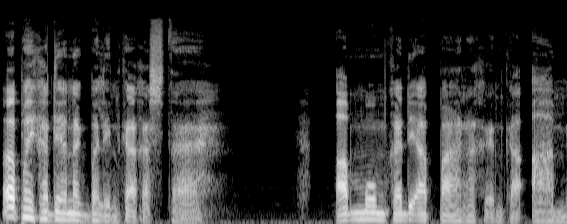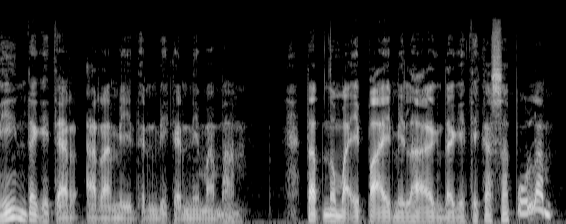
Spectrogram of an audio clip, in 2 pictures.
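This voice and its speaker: A man's voice: low-pitched, a bit bright, dry recording, heavily acted. A man with an Ilocano accent playing an exasperated father in a village radio drama. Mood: scolding.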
